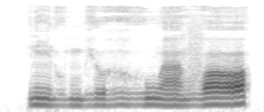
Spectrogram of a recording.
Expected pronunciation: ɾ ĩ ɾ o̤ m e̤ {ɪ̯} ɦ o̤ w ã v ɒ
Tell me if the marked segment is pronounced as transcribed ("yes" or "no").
no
